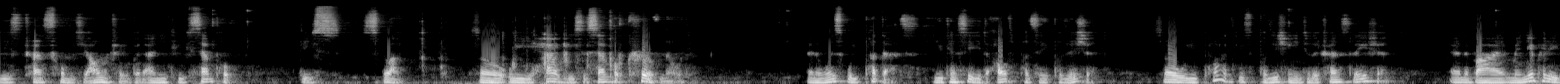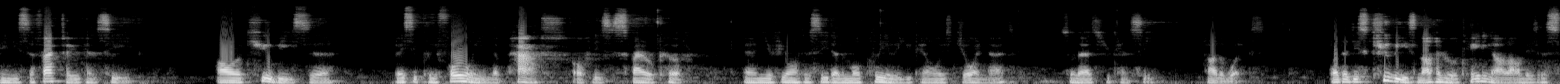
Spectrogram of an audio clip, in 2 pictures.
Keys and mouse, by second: 2.1 click, 4.2 ctrl+a, 9.6-12.9 drag, 14.9-22.2 drag, 22.9-24.4 drag, 25.3-25.7 middle drag, 26.7-31.2 drag.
